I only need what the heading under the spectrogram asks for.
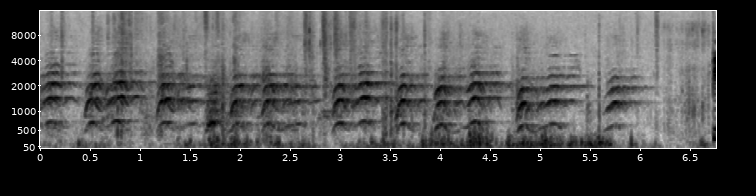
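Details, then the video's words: Several Yakutian Laika puppies yelping together, a steady stream of short high harmonic yips roughly every half second, with some low rumbling noise underneath. "Щенки якутской лайки"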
